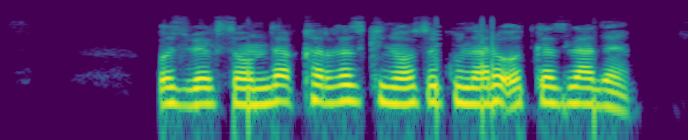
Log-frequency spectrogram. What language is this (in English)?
Uzbek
